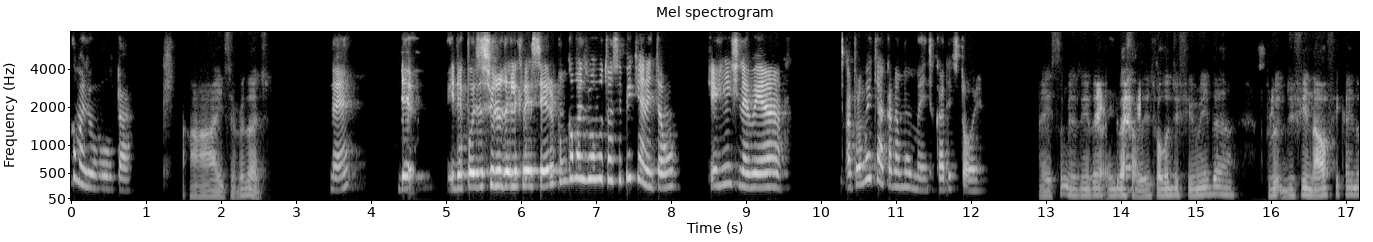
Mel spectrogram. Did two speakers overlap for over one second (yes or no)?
no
